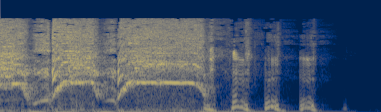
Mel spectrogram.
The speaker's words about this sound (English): You would scream that way, too, if you saw sharks falling out of the sky.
